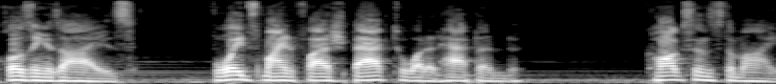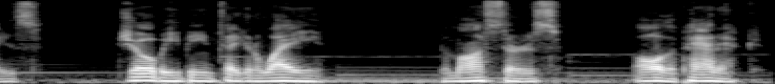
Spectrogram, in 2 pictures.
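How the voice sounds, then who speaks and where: A man's voice: low voice, steady tone, a little slow, pauses often, darkish tone. A man reading scripted narration for an audio drama. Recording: music under the voice. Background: music.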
